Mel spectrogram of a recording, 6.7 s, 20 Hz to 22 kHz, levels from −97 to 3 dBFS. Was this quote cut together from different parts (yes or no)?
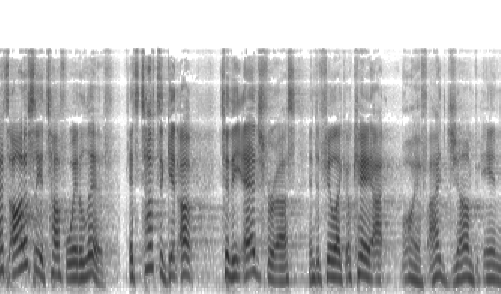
yes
